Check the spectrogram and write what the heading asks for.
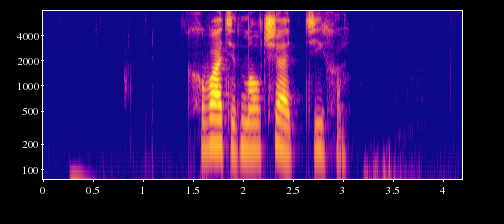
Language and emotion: Russian, angry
